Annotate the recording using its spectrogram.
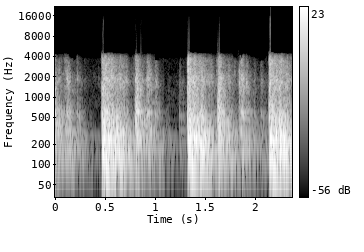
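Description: Repeated hard blows to a catfish's head to kill it, about one every second, each a loud knock followed by a couple of smaller rebounding knocks.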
